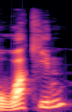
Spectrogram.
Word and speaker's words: Joaquin: Big up to Marlon, Oh, Joaquin. Oh, the J is silent. Okay. That sounds like a Spanish name.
